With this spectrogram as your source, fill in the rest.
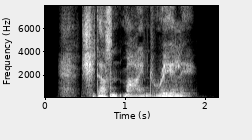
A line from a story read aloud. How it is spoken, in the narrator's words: she whispered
